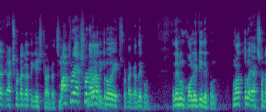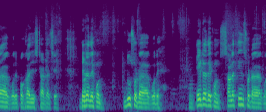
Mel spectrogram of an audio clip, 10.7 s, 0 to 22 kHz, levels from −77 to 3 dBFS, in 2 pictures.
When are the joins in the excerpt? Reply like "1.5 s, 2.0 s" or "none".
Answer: none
